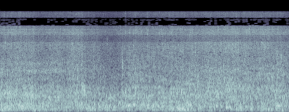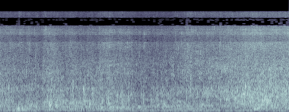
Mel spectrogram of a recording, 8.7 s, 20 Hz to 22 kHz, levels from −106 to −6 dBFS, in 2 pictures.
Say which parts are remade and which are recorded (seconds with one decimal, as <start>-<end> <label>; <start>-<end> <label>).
0.0-8.7 recorded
